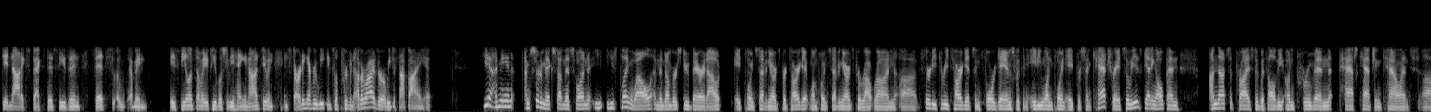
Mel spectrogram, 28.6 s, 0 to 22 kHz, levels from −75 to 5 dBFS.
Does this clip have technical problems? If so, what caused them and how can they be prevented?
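Yes. Throughout the speech, an AMR narrowband mobile codec was run at a very low mode, with the heavy damage pointing to roughly 5 kbps. Its vocal-tract model, fed too few pulses per frame, makes the voice buzzy and synthetic, and nothing above 3.8 kHz survives. To prevent this, record or route the call over a wideband path, or at least a higher AMR mode.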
